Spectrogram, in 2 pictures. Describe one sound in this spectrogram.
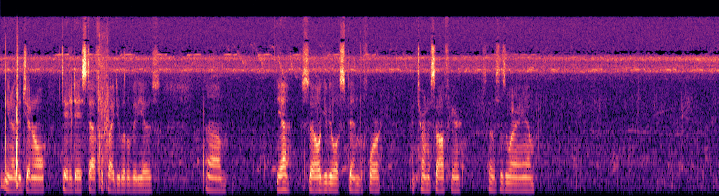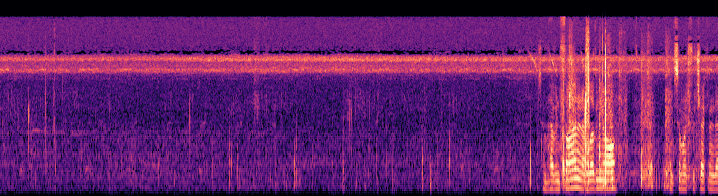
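A man talks calmly and close up, outdoors.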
